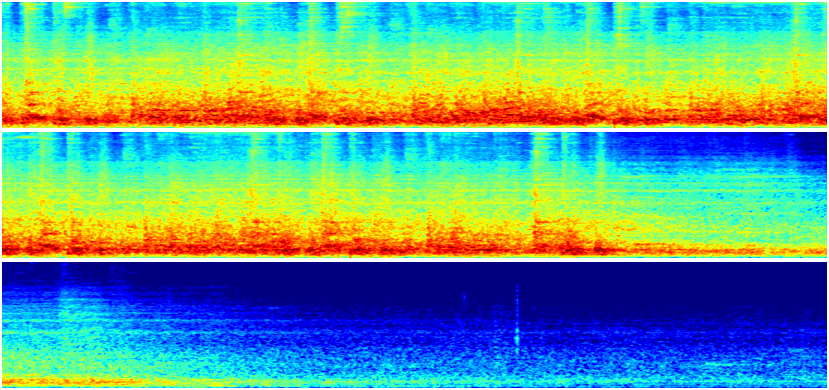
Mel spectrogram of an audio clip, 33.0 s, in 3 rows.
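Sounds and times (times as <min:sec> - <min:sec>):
rail joint clicks: 0:00.0 - 0:19.3
train wheel rumble: 0:00.0 - 0:25.2.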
